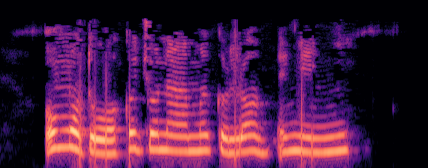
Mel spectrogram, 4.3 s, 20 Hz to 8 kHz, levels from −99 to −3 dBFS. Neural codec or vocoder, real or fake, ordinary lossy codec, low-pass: codec, 44.1 kHz, 7.8 kbps, DAC; fake; MP3, 24 kbps; 7.2 kHz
